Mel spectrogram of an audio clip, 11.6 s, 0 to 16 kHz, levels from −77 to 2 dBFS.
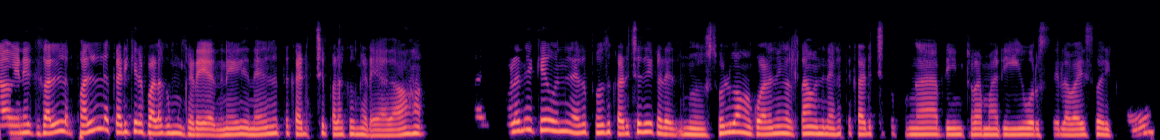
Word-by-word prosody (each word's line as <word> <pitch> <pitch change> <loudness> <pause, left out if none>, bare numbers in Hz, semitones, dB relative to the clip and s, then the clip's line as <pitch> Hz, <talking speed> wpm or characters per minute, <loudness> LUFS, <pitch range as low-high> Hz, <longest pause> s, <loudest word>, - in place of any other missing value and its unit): நான் 195 0 0
எனக்கு 205 -2 -1
கல்ல 225 +5 +3
பல்ல 255 +9 +2
கடிக்கிற 220 +2 +2
பழக்கமும் 185 -1 +1
கிடையாது. 150 -2 +2
நெ 155 - +2 0.2
நகத்த 180 +3 0
கடிச்ச 165 +4 -2
பழக்கம் 160 0 0
கிடையாது. 140 0 -1
அஹ 175 +2 +1
என் 175 - -9 0.8
குழந்தைக்கே 265 +3 +1
வந்து 245 -2 +1
நெகத்து 200 0 -1
வது 205 +2 +1
கடிச்சதே 200 +6 +2
கிடையாது. 165 -3 0 0.4
சொல்லுவாங்க. 210 +1 +3
கொழந்தைங்களுக்குலாம் 180 +1 +1
வந்து 170 -1 +1
நகத்து 170 +3 -4
கடிச்சு 165 +1 -3
துப்புங்க. 160 -1 -4 0.2
அப்படின்ற 155 0 -1
மாரி 155 0 -1 0.2
ஒரு 155 - 0
சில 155 -1 -5
வயசு 150 0 -1
வரைக்கும். 150 +2 -5
175 Hz, 165 wpm, -20 LUFS, 155-200 Hz, 0.8 s, கல்ல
